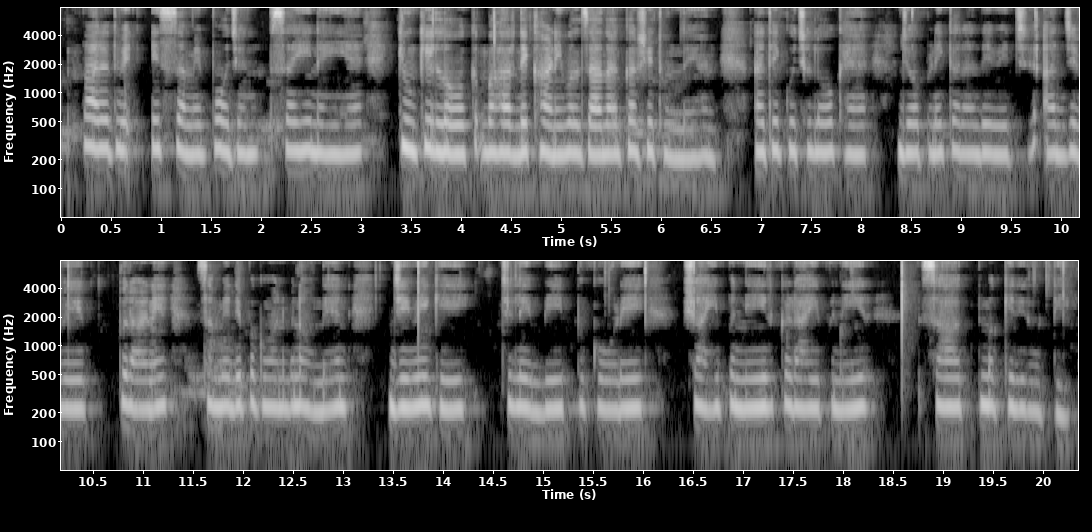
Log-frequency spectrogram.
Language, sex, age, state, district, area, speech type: Punjabi, female, 18-30, Punjab, Rupnagar, urban, spontaneous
